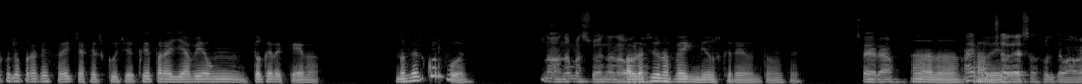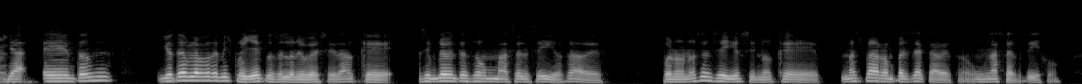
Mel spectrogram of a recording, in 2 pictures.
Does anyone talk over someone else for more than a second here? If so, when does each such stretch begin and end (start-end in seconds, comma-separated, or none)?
none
